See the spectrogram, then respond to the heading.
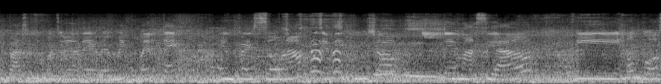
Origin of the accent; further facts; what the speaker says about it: Puerto Rico; also born or lived in Florida; now in Tampa, United States; Yo nací aquí en la Florida, eh, me crié en Puerto Rico y por muchos años viví en Puerto Rico. Hace cuatro años estoy viviendo en la ciudad de Tampa, Florida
